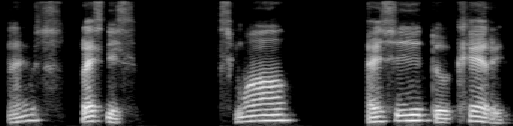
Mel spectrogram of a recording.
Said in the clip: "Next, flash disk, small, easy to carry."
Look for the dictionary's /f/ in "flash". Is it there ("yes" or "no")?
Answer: no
